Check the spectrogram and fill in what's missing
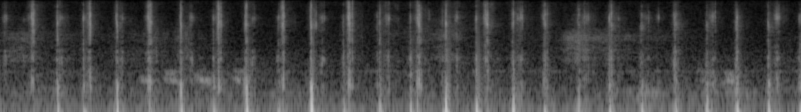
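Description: Fingertips and nails tap on the surface of an inflated, hollow leather American football bearing the CFL logo. A steady run of short, dull thumps carries a deep hollow body, while the nails add brief bright clicks on top of each hit. The taps die away almost instantly over a faint low hum.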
